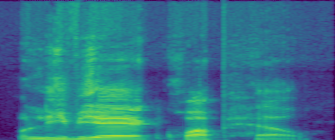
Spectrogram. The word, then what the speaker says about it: Olivier Coipel: Olivier Coipel. That's how I was told to pronounce it.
